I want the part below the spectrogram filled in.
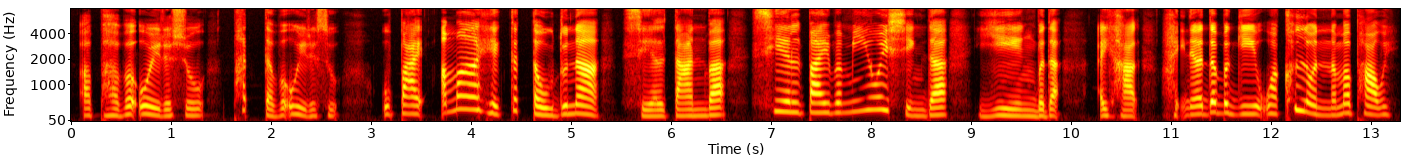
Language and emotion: Manipuri, disgusted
